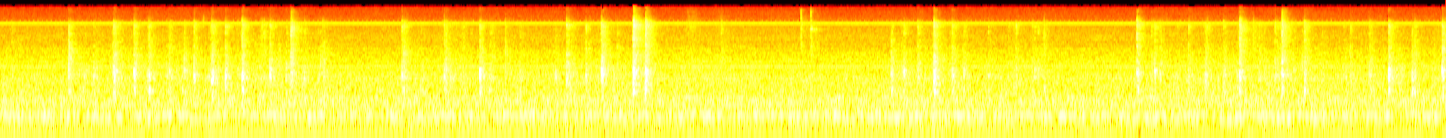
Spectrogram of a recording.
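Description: Computer keyboard typing: irregular runs of keystrokes as shell commands are typed, over a steady background hum.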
